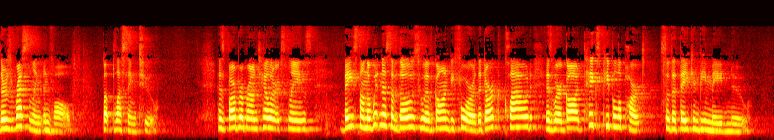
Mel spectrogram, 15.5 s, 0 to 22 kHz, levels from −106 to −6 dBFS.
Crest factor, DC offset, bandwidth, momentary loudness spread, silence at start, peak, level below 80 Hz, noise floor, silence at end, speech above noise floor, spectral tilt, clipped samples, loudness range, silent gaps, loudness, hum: 18 dB; under 0.1%; 11.5 kHz; 13 LU; 0 s; -4 dBFS; -84 dBFS; -65 dBFS; 0.5 s; 42 dB; -4.5 dB/octave; under 0.1%; 6 LU; none; -23 LUFS; none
